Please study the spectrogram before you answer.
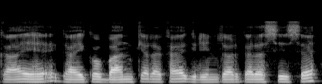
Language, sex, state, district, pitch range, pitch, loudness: Hindi, male, Assam, Kamrup Metropolitan, 115-125 Hz, 120 Hz, -16 LUFS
